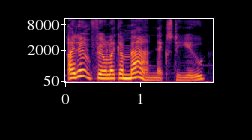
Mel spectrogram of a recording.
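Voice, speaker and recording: A woman's voice: mid-range voice, very animated, moderate pace, dry recording, soft background music, lightly acted. Casting: woman narrator as humiliated meek husband in audio story, trembling and pleading, dry recording. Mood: hurt, resolute. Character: timid, resentful, long-humiliated husband, adult man.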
